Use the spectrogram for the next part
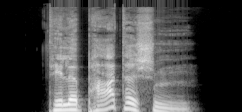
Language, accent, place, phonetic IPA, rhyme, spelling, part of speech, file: German, Germany, Berlin, [teleˈpaːtɪʃm̩], -aːtɪʃm̩, telepathischem, adjective, De-telepathischem.ogg
- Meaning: strong dative masculine/neuter singular of telepathisch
